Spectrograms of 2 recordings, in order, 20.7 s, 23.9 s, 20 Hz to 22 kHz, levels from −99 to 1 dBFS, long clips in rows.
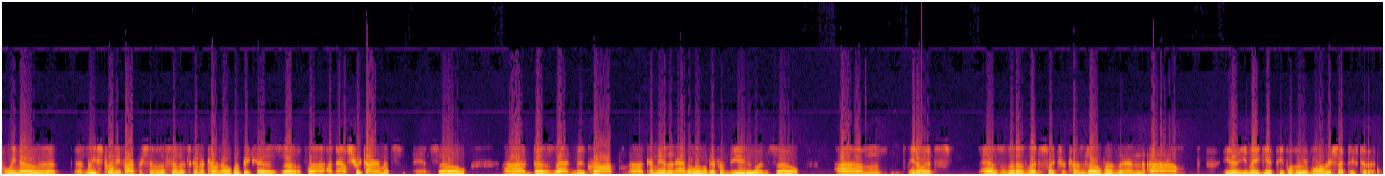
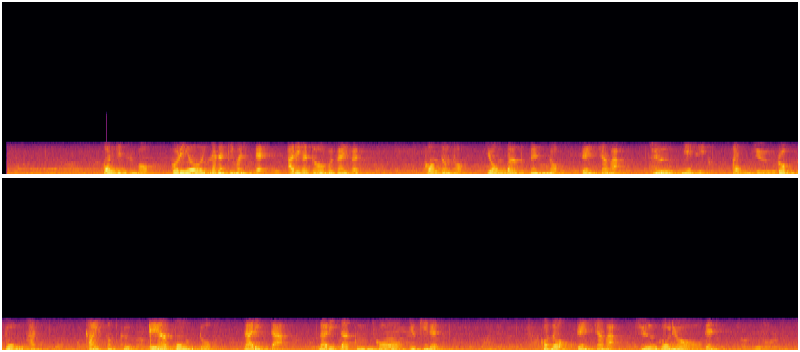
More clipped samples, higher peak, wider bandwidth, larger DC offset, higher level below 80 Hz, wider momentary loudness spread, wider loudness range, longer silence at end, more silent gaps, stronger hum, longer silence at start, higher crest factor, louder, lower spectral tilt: neither; second, -6 dBFS vs 0 dBFS; first, 9.6 kHz vs 4.2 kHz; neither; second, -54 dBFS vs -32 dBFS; second, 9 LU vs 15 LU; about the same, 2 LU vs 4 LU; about the same, 0.05 s vs 0 s; neither; neither; about the same, 0 s vs 0.05 s; second, 12 dB vs 18 dB; about the same, -18 LUFS vs -17 LUFS; second, -7.5 dB/octave vs -11 dB/octave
